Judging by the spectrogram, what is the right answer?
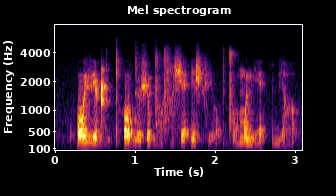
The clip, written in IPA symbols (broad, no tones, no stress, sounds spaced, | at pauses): ʔ o vʲ o ɖ ɔ̤ d t̪ʰ o d̪ ʉ ʃ ʉ d̪ ɔ̤ s ɑ̤ ʃ e ʔ i ʃ fʲ o̤ | tʼ o̤ m o mʲ e̤ | bʲ ɑ̤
